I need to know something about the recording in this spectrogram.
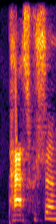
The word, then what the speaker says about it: Pass Christian: Actually, every letter is individually pronounced. So, PASS, Christian? Pronounce every honking letter.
